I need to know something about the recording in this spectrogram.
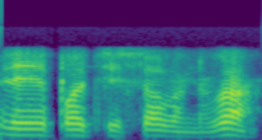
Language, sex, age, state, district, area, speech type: Nepali, male, 18-30, West Bengal, Darjeeling, rural, conversation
